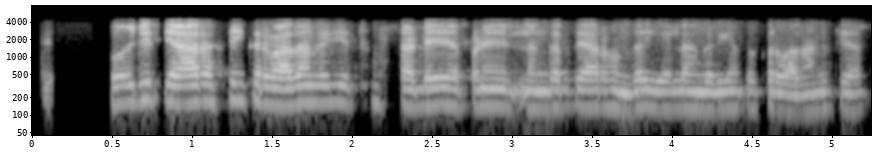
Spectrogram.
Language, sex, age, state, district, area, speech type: Punjabi, male, 45-60, Punjab, Fatehgarh Sahib, urban, conversation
